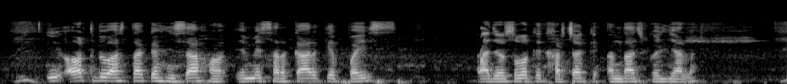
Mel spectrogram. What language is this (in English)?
Bhojpuri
